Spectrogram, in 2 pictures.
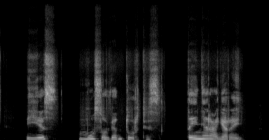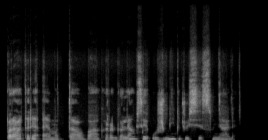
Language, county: Lithuanian, Vilnius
